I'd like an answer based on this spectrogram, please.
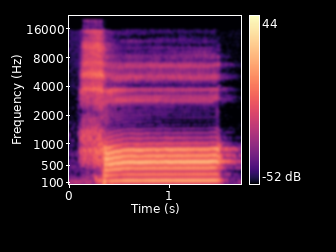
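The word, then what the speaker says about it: خ: খ হরফটির মাখরাজ হলো কণ্ঠনালীর শেষ ভাগ হতে উচ্চারণ করতে হয়, কণ্ঠনালীর শেষ ভাগ। আপনারা আমার সাথে বলুন খ।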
